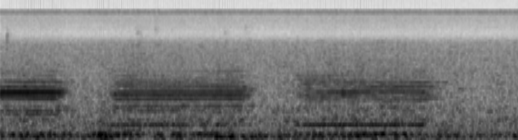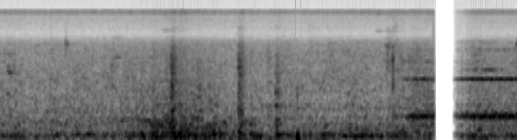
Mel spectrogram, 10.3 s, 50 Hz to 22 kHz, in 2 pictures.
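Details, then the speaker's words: GE HDxt 1.5T MRI scanner running prescan at sequence start for brain perfusion study, before dynamics and contrast injection: steady electronic hum with repeated tonal buzzing and faint clicks. "हमारा sequence start हो गया है अभी वो pre scan ले रहा है"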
